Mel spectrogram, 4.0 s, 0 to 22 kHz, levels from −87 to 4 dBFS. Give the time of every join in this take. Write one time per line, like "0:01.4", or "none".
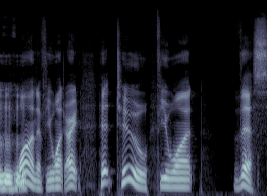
0:00.9
0:02.4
